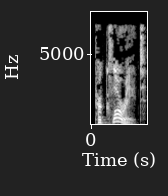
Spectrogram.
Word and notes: perchlorate: British English

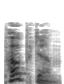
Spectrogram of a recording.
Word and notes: popedom: British English

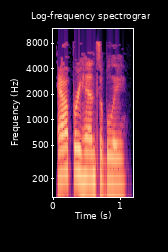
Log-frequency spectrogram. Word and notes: apprehensibly: British English

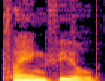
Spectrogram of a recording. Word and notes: playing field: American English

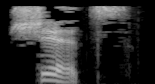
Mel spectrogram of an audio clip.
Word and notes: shits: British English

